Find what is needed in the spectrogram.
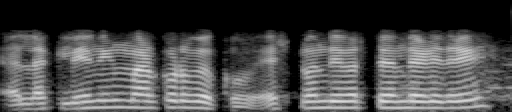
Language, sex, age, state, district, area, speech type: Kannada, male, 18-30, Karnataka, Uttara Kannada, rural, conversation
